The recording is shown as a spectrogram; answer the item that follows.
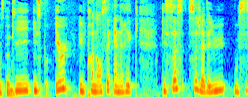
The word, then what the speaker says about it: Henrik: j'ai dit à Francis, j'ai peur que les gens prononcent trop le prénom Henrik au lieu de Henrik, puis qu'il va passer sa vie à dire non, c'est Henrik et non Henrik.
